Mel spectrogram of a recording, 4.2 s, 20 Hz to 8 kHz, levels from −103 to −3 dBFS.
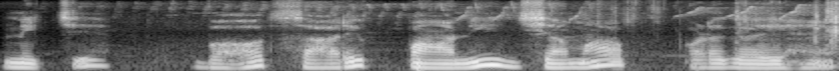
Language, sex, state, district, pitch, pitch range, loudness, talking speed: Hindi, male, Jharkhand, Deoghar, 130 Hz, 125-160 Hz, -19 LUFS, 115 wpm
